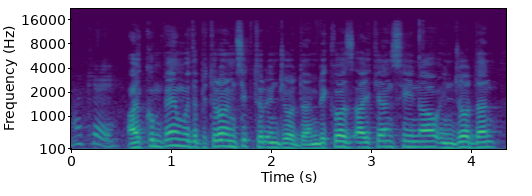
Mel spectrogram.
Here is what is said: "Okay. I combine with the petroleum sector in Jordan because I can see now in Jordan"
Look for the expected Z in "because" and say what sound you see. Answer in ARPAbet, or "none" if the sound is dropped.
Z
